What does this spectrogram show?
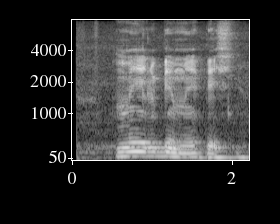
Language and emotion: Russian, neutral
